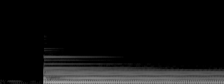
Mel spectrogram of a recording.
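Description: Dusty Strings FH36S lever harp, tuned to A=432 Hz. After a split second of silence, a low chord is plucked about half a second in and rings on, the bass strings sounding strongly as the notes slowly fade.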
